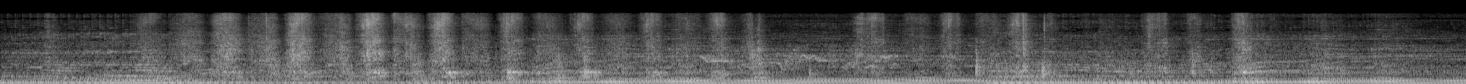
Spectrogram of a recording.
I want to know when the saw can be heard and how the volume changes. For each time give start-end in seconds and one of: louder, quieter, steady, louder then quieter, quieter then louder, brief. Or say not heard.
1.3-13.6 quieter.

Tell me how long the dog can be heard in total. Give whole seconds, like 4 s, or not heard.
2 s.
